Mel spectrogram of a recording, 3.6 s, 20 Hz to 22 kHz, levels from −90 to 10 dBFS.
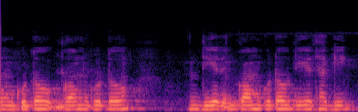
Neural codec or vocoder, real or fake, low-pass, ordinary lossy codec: none; real; 7.2 kHz; AAC, 32 kbps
